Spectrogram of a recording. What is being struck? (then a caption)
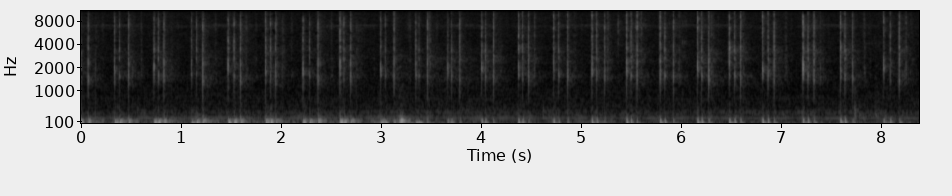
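Small plastic bottle with a plastic cap. A small, hollow white plastic bottle with a yellow cap is tapped quickly with fingernails close to the mic. Rapid, irregular bursts of sharp, bright clicks land over a low hollow thump and a faint steady hum. Each tap is short and dry with almost no ring.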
